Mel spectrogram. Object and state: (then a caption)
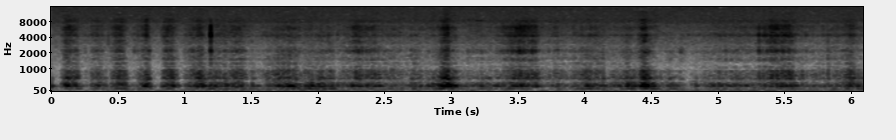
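Metal microphone housing being scratched. Long pointed acrylic nails on both hands scratch along the metal top of a hollow, black metal cylindrical 3Dio binaural microphone housing, near the ear. The result is a steady, close rasping and scraping texture centered in the low-mids around 266 Hz, with rhythmic strokes and two louder scrapes standing out near the 3- and 4.5-second marks.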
